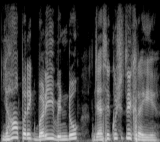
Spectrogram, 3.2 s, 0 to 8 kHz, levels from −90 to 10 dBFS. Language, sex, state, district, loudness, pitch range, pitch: Hindi, male, Jharkhand, Ranchi, -12 LUFS, 165-235 Hz, 210 Hz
